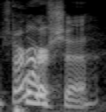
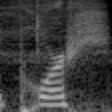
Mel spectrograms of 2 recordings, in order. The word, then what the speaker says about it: Porsche: to say this right i'll say it the german way okay you know what you want me to say germany it's a persia okay that's how you say it everybody you don't say porsche that's incorrect so if we're going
